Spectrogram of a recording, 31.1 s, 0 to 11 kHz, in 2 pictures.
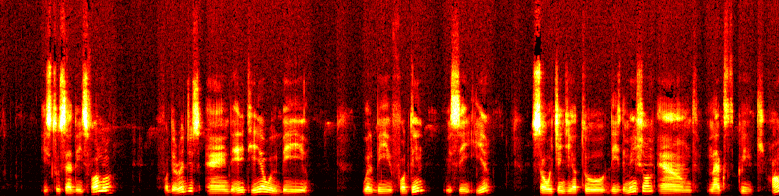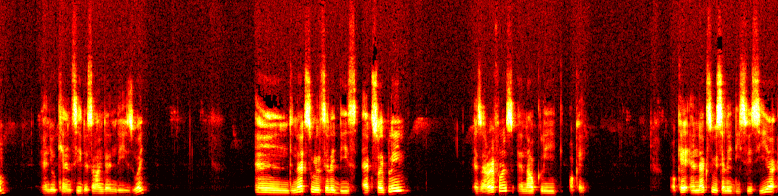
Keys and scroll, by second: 0.0-3.0 typing, 5.2 alt+Tab, 10.3 alt+Tab, 12.1-13.0 typing, 14.9 Home.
